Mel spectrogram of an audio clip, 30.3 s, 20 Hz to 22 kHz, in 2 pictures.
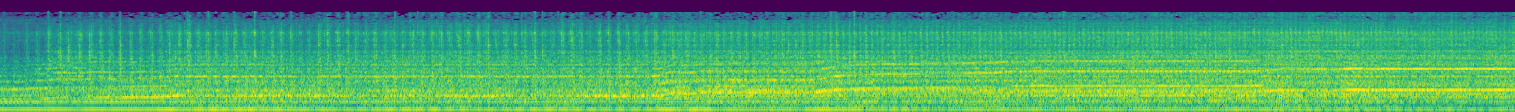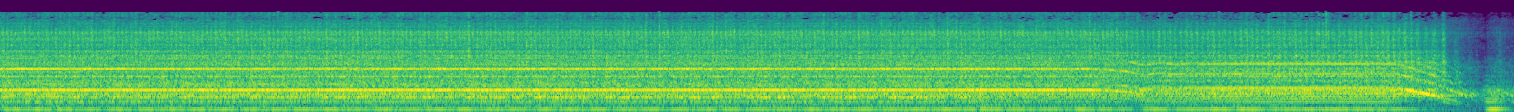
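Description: A 7x14 mini lathe running, its chuck spinning a steel bar. The motor and gear whine climbs in steps over the first dozen seconds as the speed is turned up, holds steady, then winds down and stops near the end.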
